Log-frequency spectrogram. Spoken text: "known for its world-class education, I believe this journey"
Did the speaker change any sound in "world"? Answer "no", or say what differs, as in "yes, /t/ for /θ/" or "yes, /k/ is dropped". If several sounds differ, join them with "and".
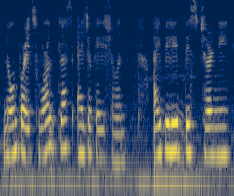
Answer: no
